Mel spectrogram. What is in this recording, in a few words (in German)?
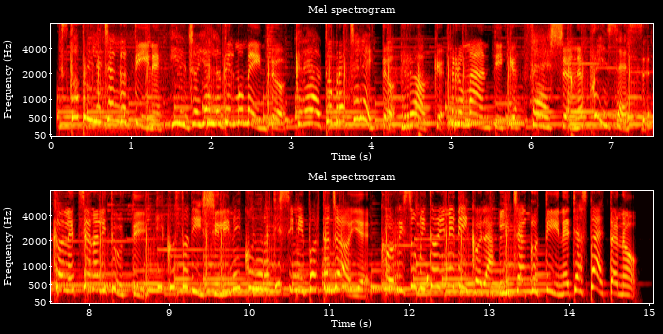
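Italian, Fremdtake Kindlich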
